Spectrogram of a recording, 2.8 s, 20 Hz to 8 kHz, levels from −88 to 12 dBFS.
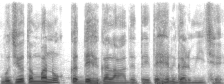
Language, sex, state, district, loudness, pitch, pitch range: Maithili, male, Bihar, Purnia, -18 LUFS, 120 Hz, 105-135 Hz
